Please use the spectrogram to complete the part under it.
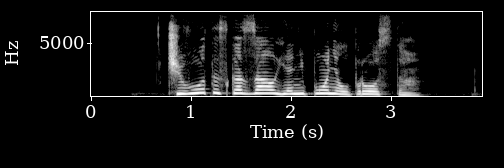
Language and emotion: Russian, angry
